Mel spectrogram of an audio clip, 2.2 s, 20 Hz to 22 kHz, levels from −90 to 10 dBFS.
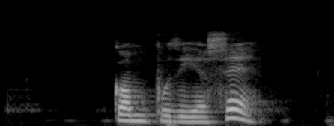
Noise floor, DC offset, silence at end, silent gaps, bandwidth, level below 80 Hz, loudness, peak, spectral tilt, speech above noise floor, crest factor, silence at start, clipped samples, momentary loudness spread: -76 dBFS; under 0.1%; 0.5 s; none; 7.8 kHz; -64 dBFS; -27 LUFS; -10 dBFS; -6.5 dB/octave; 50 dB; 20 dB; 0.75 s; under 0.1%; 8 LU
